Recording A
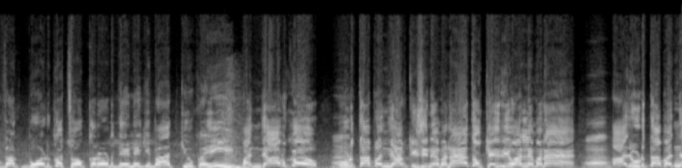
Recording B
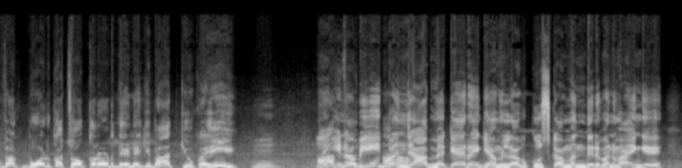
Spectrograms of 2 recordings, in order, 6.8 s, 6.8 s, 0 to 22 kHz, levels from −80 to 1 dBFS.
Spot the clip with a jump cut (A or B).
A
